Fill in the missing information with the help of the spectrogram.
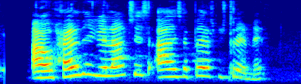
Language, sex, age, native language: Icelandic, female, 15, Icelandic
